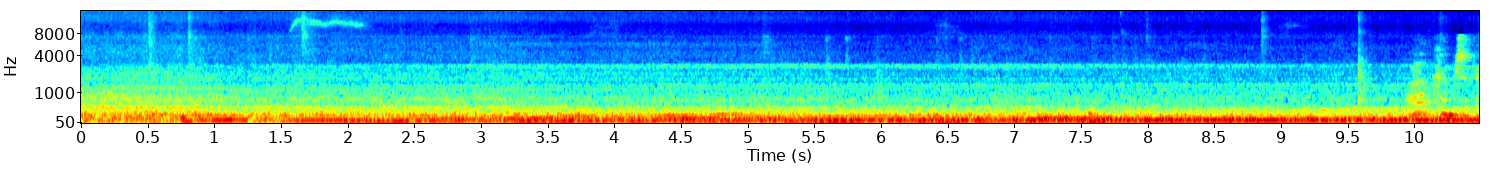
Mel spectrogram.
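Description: Abellio class 720 electric units 720556 and 720539 run between Southend Victoria and Shenfield, heard from inside as a steady, loud low rumble of wheels and traction with faint rattles throughout.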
